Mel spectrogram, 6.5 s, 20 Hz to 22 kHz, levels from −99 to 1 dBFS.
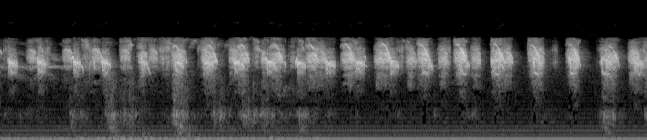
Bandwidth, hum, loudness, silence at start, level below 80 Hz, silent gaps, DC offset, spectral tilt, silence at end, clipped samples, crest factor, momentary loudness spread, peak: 7.6 kHz; 60 Hz at -55 dBFS; -19 LUFS; 0.05 s; -54 dBFS; none; under 0.1%; 3 dB/octave; 0 s; under 0.1%; 18 dB; 4 LU; -4 dBFS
